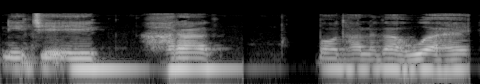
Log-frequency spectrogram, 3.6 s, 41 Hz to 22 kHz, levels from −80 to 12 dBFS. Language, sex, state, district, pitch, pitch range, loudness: Hindi, male, Uttar Pradesh, Lalitpur, 140 Hz, 130-140 Hz, -17 LUFS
